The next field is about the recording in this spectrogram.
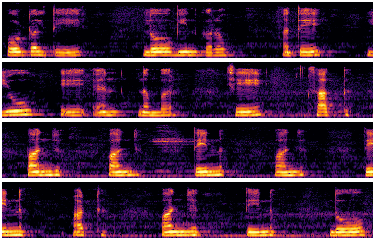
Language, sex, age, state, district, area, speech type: Punjabi, female, 30-45, Punjab, Fazilka, rural, read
